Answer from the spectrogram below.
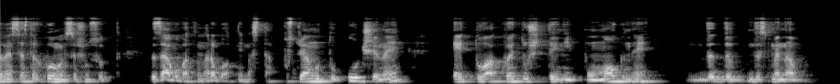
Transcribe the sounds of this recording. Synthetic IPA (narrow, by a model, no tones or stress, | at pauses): nɛsɛst̪ɾɐxuvɐmɛfsɤʃnosot̪ | zaɡʊbə̰t̪ənɐɾɐbɔt̪̚nimɛst̪apo̥st̪ojanːot̪out͡ʃɛnɛ | ɛt̪ovakoɛt̪ʊʃt̪ɛnipomɔɡnɛ | d̪ɐd̪ɐd̪ɐsmɛnɐ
